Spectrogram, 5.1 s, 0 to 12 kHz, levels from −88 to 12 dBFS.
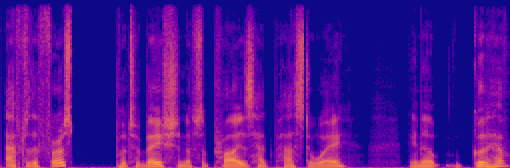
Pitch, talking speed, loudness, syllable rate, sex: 130 Hz, 155 wpm, -21 LUFS, 6.0 syllables/s, male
